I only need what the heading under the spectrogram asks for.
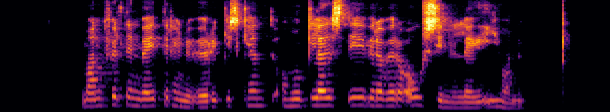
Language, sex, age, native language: Icelandic, female, 40-49, Icelandic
